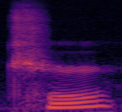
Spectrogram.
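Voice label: "chi", Mandarin Chinese, second tone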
